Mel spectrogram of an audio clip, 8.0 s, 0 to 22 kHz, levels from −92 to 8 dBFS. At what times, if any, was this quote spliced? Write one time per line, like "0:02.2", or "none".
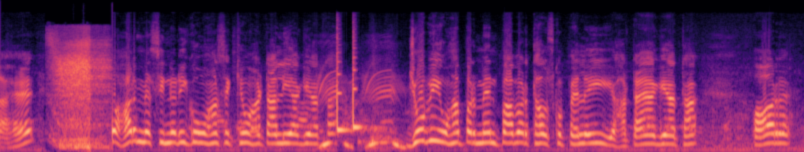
0:00.9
